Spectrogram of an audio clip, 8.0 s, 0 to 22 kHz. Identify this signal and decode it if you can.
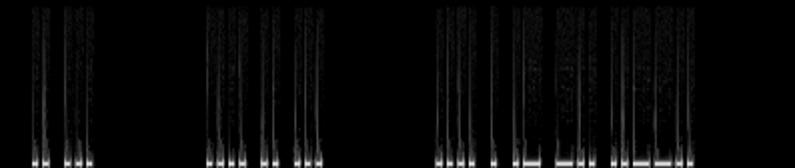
Morse code, heard as a keyed tone, about 21 wpm, 700 Hz. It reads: IS HIS HEAD?
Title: 3x Word-Spacing - Sentences from Top 300 Words - 22wpm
